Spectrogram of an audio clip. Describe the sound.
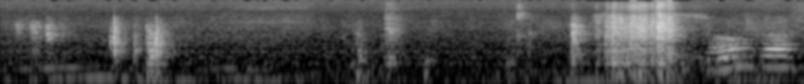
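Playing cards being shuffled during a card game, with a few soft riffling and slapping bursts that swell to a longer rustle near the end, followed by a brief voice.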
